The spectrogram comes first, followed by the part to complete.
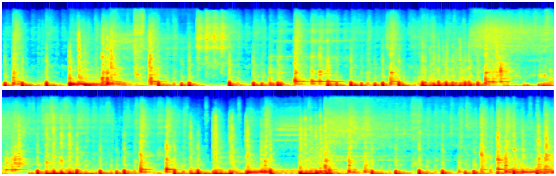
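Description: Solo jazz drum kit played freely, with busy snare and tom figures over bass drum and hi-hat. Cymbal washes swell up twice, about halfway through and again near the end.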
